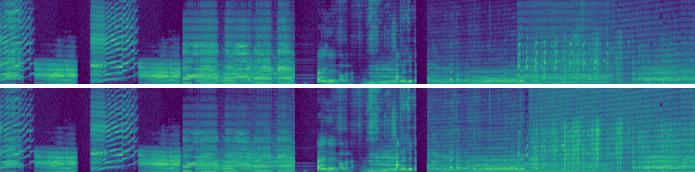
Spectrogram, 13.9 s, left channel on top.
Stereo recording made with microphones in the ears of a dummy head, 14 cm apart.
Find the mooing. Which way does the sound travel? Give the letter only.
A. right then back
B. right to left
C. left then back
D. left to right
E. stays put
D.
